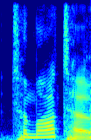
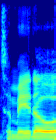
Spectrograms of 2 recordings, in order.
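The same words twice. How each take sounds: First: It is said with a British pronunciation. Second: It is said with an American pronunciation.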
